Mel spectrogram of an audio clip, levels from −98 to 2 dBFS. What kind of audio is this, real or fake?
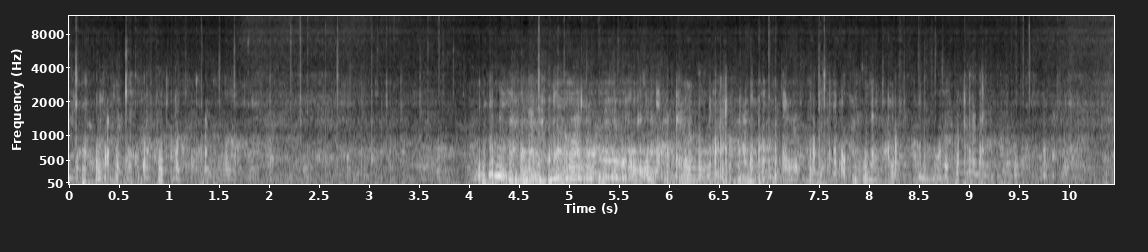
fake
